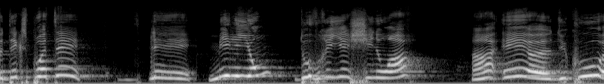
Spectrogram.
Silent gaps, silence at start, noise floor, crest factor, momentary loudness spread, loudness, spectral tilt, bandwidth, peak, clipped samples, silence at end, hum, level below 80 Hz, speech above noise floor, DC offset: none; 0 s; -39 dBFS; 14 dB; 11 LU; -15 LUFS; -5.5 dB/octave; 13.5 kHz; 0 dBFS; under 0.1%; 0 s; none; -38 dBFS; 25 dB; 2%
